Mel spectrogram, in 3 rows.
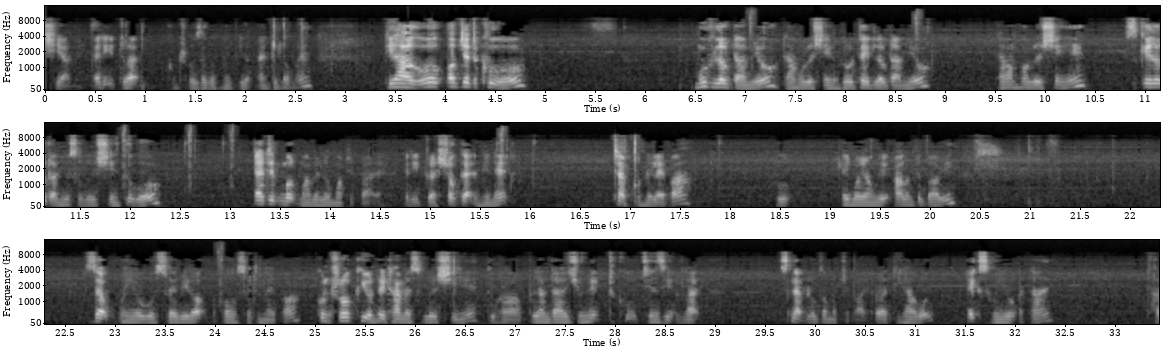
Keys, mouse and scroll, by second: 2.2 ctrl+z, 6.2 g, 7.8 r, 10.8 s, 16.8 Tab, 17.8-18.8 middle drag, 20.9 KP_1, 24.0 click.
